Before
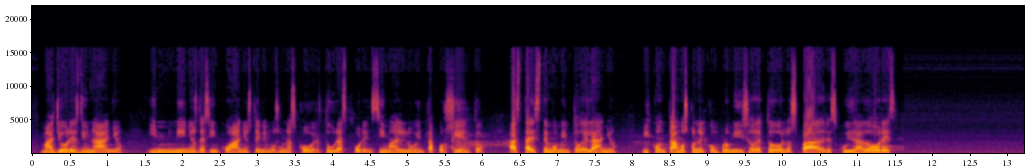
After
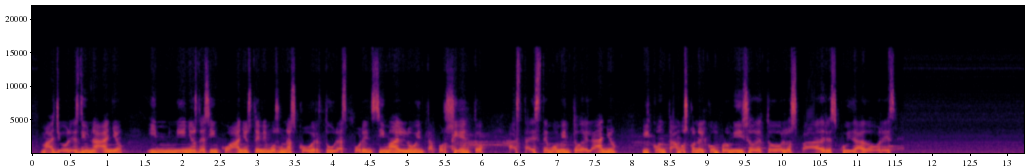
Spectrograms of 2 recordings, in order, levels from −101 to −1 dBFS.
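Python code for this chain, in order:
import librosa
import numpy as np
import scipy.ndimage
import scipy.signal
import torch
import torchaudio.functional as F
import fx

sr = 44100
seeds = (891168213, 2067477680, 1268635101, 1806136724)

y = fx.over_compress(x, sr, threshold_db=-30.0, ratio=-1.0)
y = F.gain(torch.from_numpy(y), -8.5).numpy()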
